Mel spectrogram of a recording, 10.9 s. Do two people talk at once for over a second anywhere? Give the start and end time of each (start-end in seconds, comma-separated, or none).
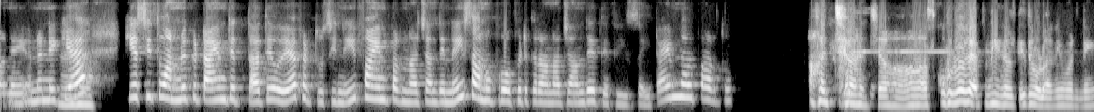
none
